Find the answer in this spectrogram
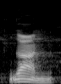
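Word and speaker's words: gun: আবার জি এর পরে এ, ও, ইউ থাকলে জি এর উচ্চারণ গ হয়। যেমন জিএএমই গেম, জিও গো, জিইউএন গান।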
